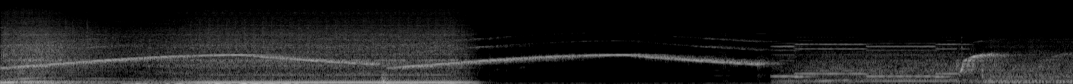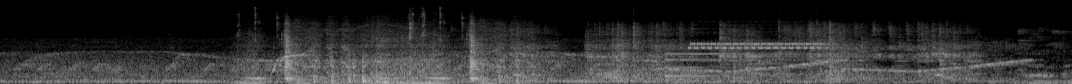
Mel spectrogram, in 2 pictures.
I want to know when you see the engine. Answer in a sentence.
You can hear the engine from 0.0 to 4.8 s and from 13.0 to 16.2 s.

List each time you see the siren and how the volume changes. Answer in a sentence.
The siren can be heard from 0.0 to 21.4 s, at a steady volume.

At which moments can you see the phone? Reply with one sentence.
The phone can be heard from 17.4 to 19.1 s.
